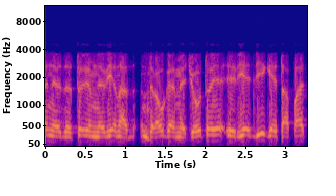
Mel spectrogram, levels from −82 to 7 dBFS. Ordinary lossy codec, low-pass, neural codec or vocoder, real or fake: MP3, 64 kbps; 9.9 kHz; none; real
